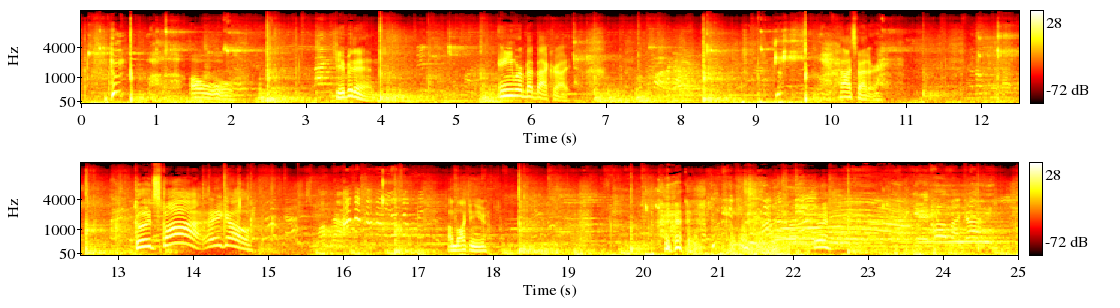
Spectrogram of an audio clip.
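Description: Men and women call out and shout to each other in a large echoing gym.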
